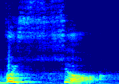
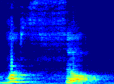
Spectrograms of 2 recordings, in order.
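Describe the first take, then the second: The two takes are said the same way.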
